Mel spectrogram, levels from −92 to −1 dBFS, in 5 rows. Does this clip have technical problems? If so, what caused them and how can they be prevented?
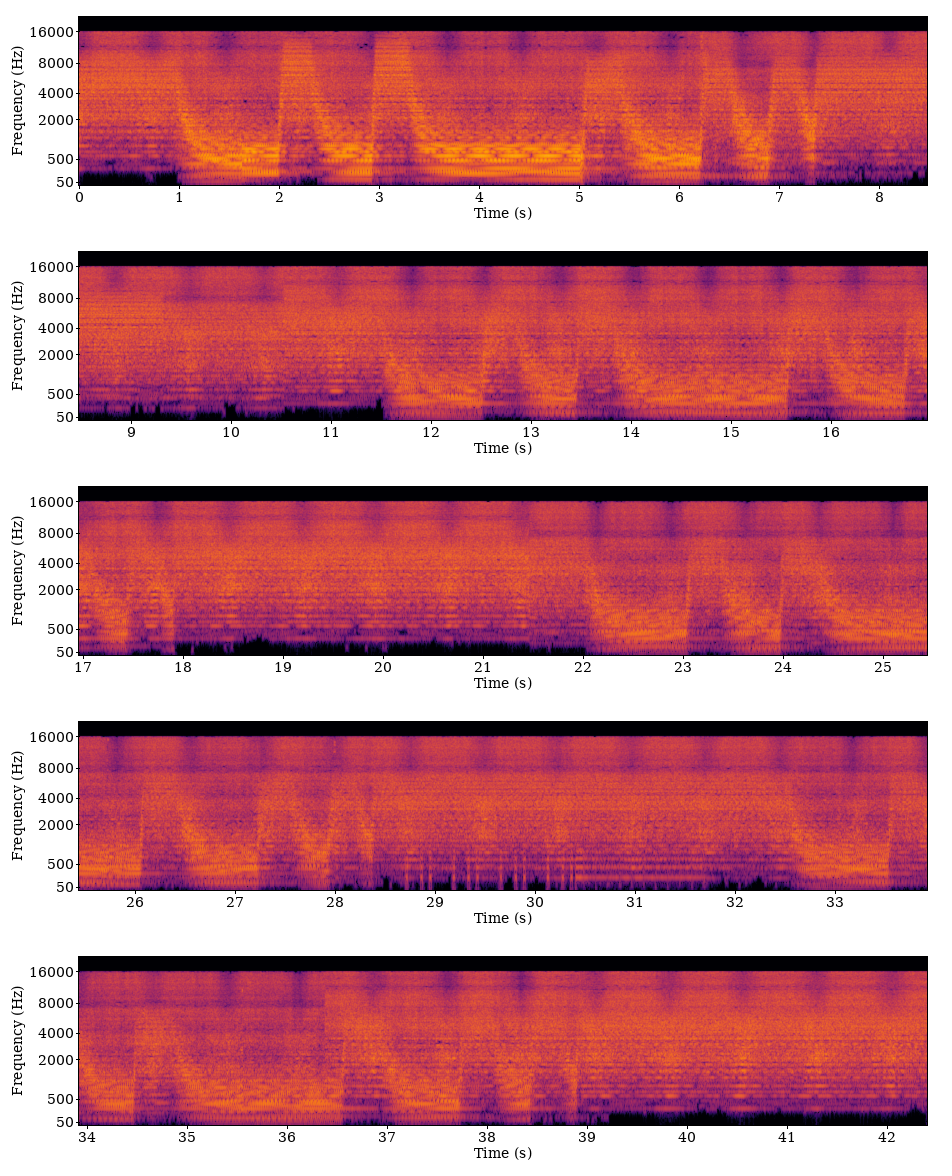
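Yes. Damaged data in a compressed stream: corrupted frames made the decoder lose sync and hunt for the next header, giving brief glitches at 6.21, 19.48, 25.69, 27.97 and 35.52 s. Verify files with checksums and use error-protected transfer or storage to prevent it.

GSM phone buzz: a nearby 2G phone on a call sent radio bursts 217 times a second, which the audio circuit rectified. This produced a steady, raspy harmonic buzz about 21 dB below the sound, from 30.41 to 31.70 s. Keep phones away from the recording chain or switch them to airplane mode.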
